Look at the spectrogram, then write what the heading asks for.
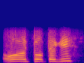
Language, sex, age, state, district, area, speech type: Manipuri, female, 60+, Manipur, Imphal East, rural, conversation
